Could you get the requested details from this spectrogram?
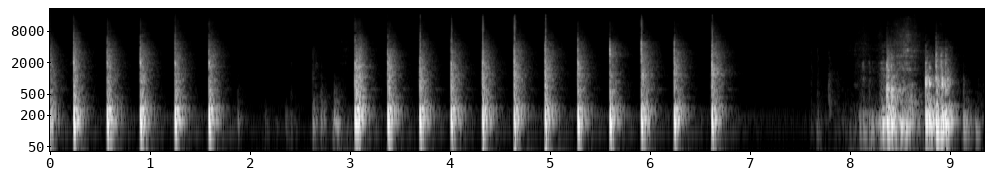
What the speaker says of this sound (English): so now we're going to test the hammer. Just found a random piece of wood. Got a nail here.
